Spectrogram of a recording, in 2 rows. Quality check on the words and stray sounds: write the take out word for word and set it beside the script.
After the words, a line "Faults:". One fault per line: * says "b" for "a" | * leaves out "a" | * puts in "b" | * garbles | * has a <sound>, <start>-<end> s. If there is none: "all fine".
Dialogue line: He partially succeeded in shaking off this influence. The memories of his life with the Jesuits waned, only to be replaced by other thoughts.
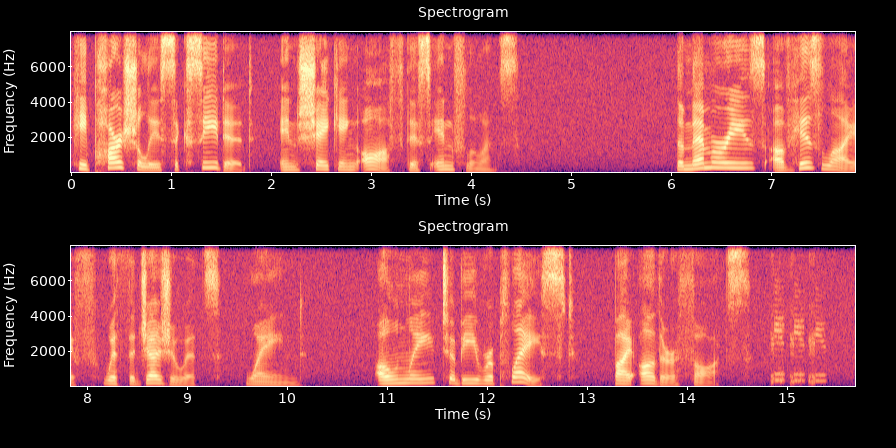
He partially succeeded in shaking off this influence. The memories of his life with the Jesuits waned, only to be replaced by other thoughts.
Faults:
* has a laugh, 14.8-15.4 s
